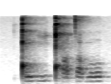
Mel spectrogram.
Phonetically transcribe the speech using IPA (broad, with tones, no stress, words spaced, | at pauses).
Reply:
ǃe˩˧viː˩˧ǃʰo̰˩˧ tˤṵ˨˩bo˩˧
